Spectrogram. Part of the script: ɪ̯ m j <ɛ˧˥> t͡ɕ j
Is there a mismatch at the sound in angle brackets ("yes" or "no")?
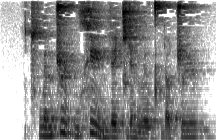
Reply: yes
